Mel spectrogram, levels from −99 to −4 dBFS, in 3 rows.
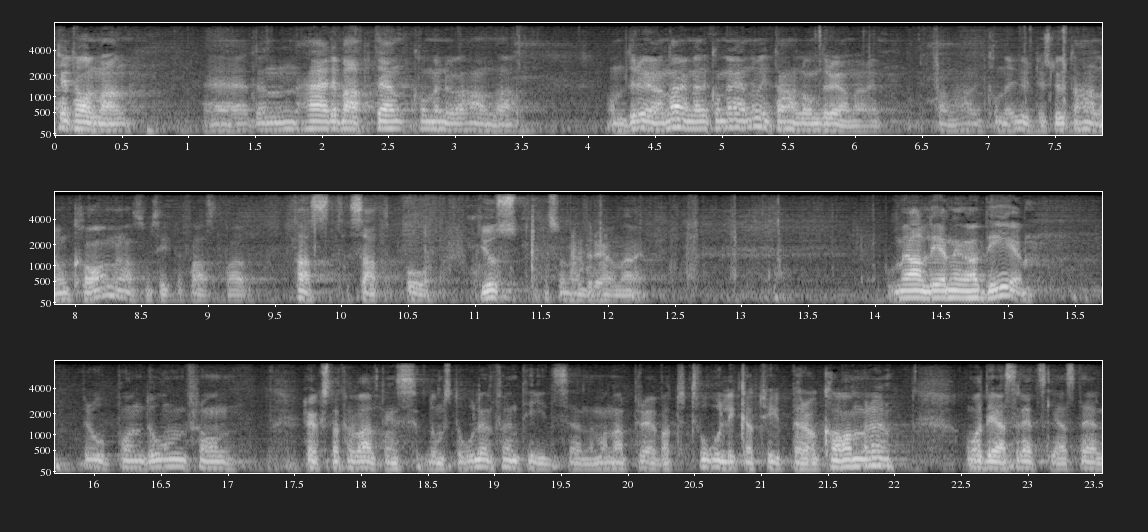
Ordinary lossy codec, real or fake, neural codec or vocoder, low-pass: none; fake; vocoder, 24 kHz, 100 mel bands, Vocos; 7.2 kHz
